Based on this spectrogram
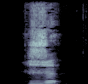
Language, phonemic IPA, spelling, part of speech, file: French, /ʒø/, jeux, noun, LL-Q150 (fra)-jeux.wav
- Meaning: plural of jeu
